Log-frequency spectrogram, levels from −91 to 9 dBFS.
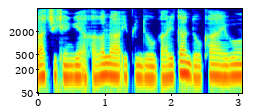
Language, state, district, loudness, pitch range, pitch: Idu Mishmi, Arunachal Pradesh, Lower Dibang Valley, -16 LUFS, 130-140 Hz, 135 Hz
